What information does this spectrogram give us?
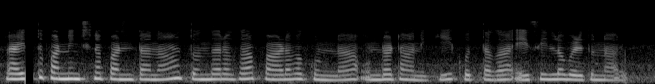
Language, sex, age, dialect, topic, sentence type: Telugu, female, 18-24, Central/Coastal, agriculture, statement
